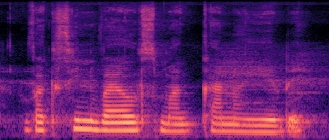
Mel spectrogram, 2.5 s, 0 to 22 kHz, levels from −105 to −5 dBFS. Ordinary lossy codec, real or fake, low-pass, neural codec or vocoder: none; real; none; none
